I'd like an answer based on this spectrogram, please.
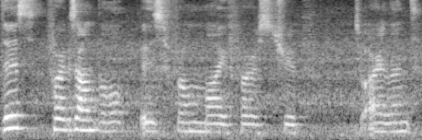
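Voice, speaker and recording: A woman speaks with a Polish accent. Noticeable background noise and audible room echo fill the recording. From Poland. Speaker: vlogger. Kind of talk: casual chat. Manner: hesitant, many ums.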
